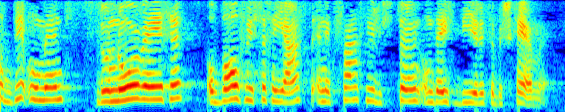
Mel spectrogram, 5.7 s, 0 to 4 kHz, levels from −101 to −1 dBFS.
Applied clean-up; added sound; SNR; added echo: none; none; none; none.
